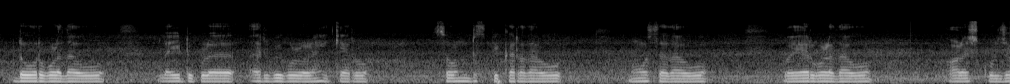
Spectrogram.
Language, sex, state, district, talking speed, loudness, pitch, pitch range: Kannada, male, Karnataka, Belgaum, 95 wpm, -21 LUFS, 135 Hz, 115-140 Hz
